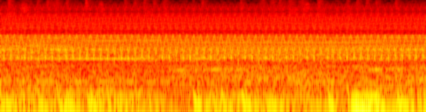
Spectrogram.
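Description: A police siren wails rapidly and continuously.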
